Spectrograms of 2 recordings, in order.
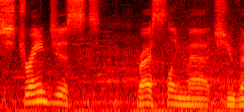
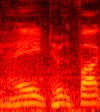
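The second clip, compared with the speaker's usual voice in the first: ordinary delivery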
